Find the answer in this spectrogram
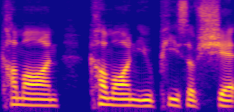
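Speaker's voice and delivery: acted-out heckling, screaming, egging on. Retelling what someone in the crowd yelled during the match: imitating a crowd member screaming. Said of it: "you can hear someone in the crowd screaming".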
